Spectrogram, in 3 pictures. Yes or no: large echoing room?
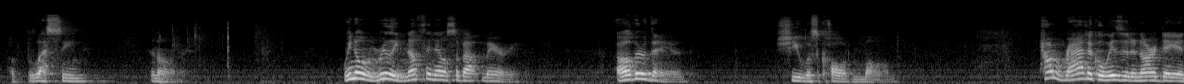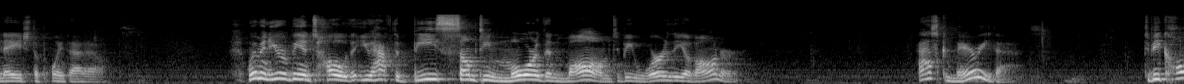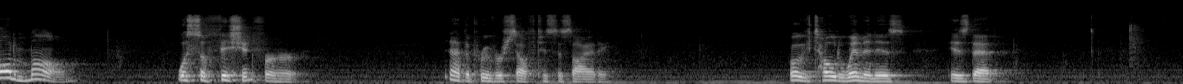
yes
